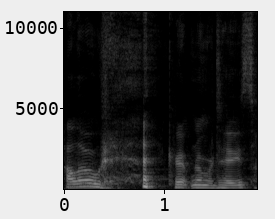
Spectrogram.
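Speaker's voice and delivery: speech broken up by giggles, talking through laughter. Greeting the second group right after a blooper moment, laughing. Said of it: "Sorry for laughing".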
